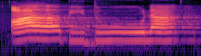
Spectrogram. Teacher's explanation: 2 ketukan karena di situ adalah mad tabi'i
